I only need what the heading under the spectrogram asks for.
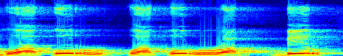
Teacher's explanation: Karena ini berdampingan sifatnya. Kemudian kalau diidghamkan maka suara lam menjadi hilang, tapi tulisannya tetap. Lamnya melebur ke ro karena ini idgham.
